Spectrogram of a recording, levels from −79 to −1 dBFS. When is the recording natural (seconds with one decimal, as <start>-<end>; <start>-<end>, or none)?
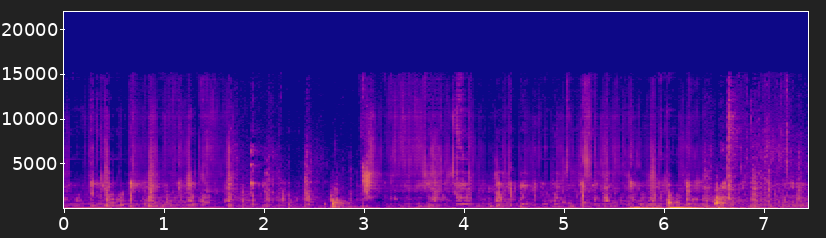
1.7-3.0; 6.4-7.4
